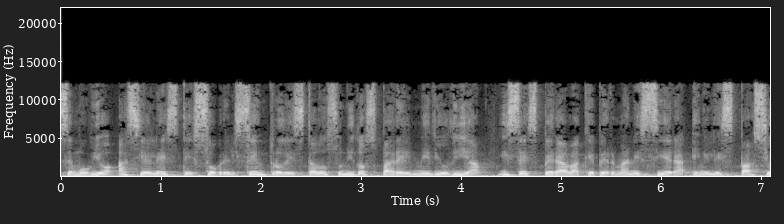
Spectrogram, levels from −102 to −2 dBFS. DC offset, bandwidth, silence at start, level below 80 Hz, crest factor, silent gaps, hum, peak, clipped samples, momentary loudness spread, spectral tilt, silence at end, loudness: under 0.1%; 13 kHz; 0 s; -32 dBFS; 14 dB; none; none; -4 dBFS; under 0.1%; 2 LU; -5 dB/octave; 0 s; -18 LUFS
